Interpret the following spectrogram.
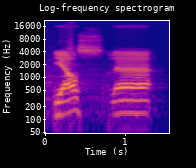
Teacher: Sad ini mahrojnya ujung lidah dengan gigi seri bawah.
